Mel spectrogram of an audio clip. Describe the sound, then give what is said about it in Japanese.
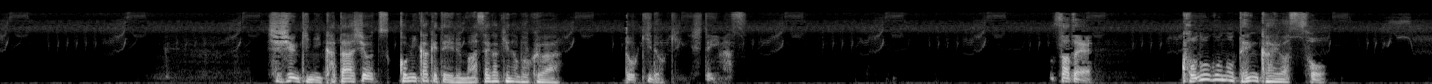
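Cicadas drone in a steady, shrill summer chorus that never lets up, running beneath a man's voice speaking in short bursts with quiet pauses between. “で、どうするお姉さんと、セミの声しか聞こえない。”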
